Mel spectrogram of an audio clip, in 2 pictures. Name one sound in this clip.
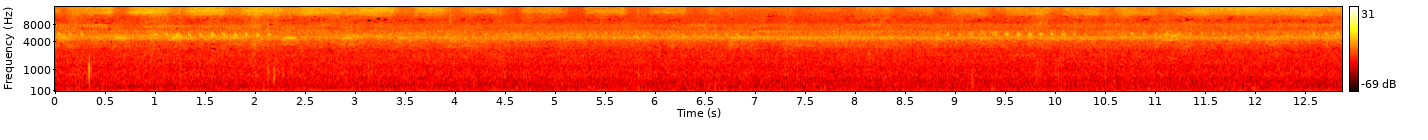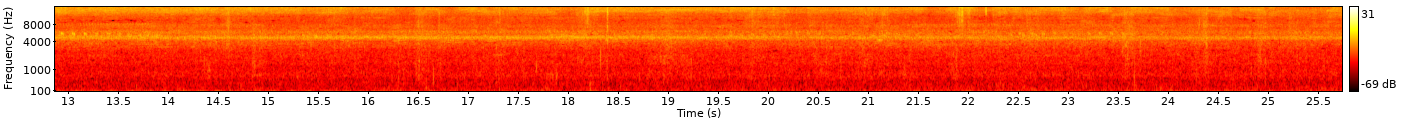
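A walking stick taps softly on the ground.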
